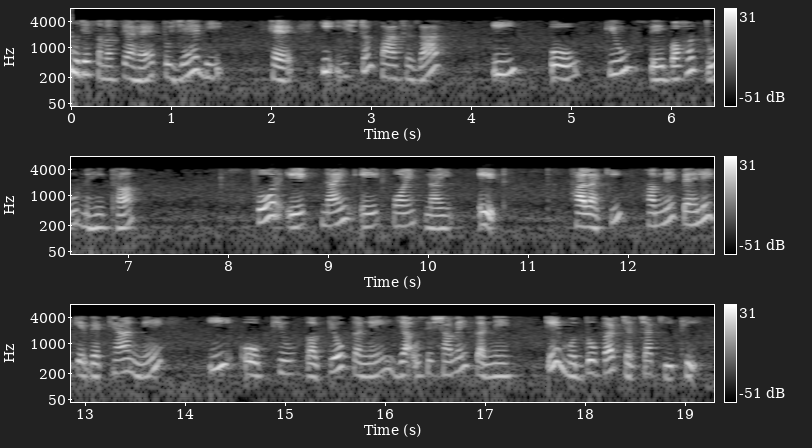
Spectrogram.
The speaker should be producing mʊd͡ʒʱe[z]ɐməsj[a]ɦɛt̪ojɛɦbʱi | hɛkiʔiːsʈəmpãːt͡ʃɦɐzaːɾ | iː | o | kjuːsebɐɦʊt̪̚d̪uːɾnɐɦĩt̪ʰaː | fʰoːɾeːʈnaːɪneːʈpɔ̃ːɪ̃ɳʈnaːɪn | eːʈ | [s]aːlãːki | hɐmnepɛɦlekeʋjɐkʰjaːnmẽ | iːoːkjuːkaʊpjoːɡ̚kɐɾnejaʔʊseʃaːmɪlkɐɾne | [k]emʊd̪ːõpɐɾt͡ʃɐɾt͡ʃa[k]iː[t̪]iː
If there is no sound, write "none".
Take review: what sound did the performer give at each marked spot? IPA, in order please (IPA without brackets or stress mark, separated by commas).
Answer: s, a, h, k, k, t̪ʰ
